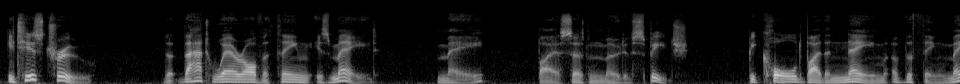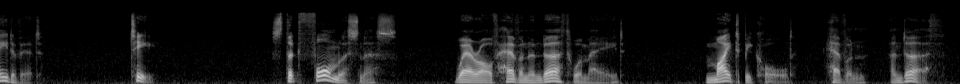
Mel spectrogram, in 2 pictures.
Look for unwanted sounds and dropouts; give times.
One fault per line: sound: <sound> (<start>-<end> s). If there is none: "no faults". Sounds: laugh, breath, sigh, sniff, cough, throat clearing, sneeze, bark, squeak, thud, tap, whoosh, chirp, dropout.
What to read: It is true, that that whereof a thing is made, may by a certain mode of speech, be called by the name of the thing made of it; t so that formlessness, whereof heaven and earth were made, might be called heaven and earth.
no faults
